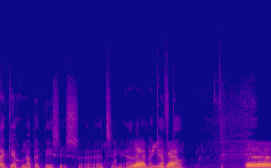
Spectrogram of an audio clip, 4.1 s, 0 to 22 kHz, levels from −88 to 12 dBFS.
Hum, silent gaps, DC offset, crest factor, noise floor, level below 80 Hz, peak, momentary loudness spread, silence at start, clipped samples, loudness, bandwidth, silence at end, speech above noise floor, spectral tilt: none; none; under 0.1%; 18 dB; -60 dBFS; -62 dBFS; -12 dBFS; 22 LU; 0 s; under 0.1%; -28 LUFS; 11.5 kHz; 0 s; 32 dB; -7 dB/octave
